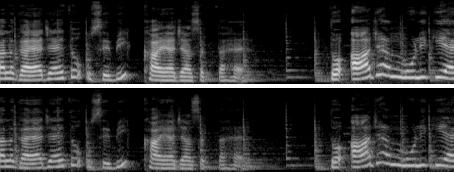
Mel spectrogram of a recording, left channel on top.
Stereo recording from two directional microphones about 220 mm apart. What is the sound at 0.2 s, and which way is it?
Speech, 15° left (ahead or behind).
